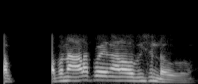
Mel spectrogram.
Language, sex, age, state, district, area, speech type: Malayalam, male, 18-30, Kerala, Wayanad, rural, conversation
